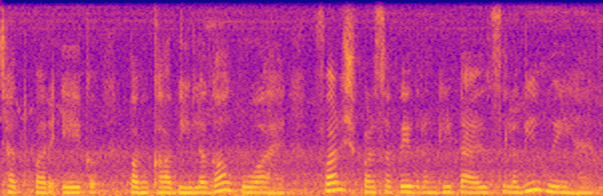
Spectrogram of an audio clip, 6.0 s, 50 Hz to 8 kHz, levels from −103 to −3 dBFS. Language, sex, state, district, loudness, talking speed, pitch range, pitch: Hindi, female, Chhattisgarh, Bastar, -16 LUFS, 170 wpm, 210-230 Hz, 215 Hz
